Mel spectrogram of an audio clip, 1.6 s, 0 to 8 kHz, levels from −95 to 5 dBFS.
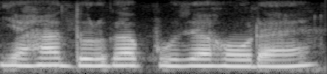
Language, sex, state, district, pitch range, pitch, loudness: Hindi, female, West Bengal, Alipurduar, 230-245 Hz, 245 Hz, -13 LUFS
